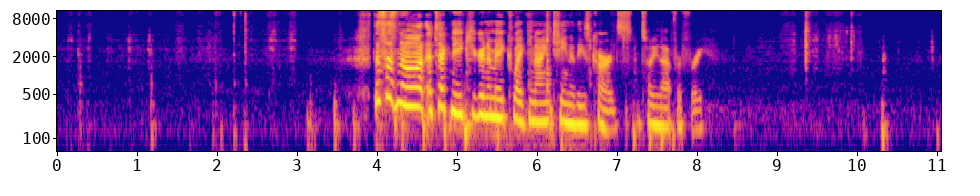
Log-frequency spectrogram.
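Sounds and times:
soft rubbing: 0:00.0 - 0:07.7, 0:08.6 - 0:10.4
ink dauber tapping: 0:04.7 - 0:07.7.

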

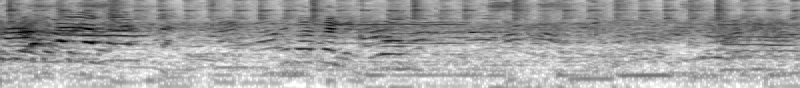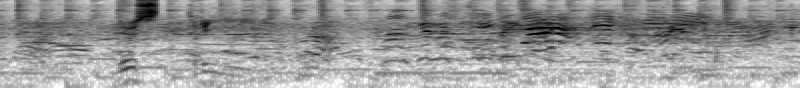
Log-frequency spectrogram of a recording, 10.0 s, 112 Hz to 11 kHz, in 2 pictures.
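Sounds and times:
children chattering: 0:00.0 - 0:10.0
background music with bass: 0:01.0 - 0:10.0.

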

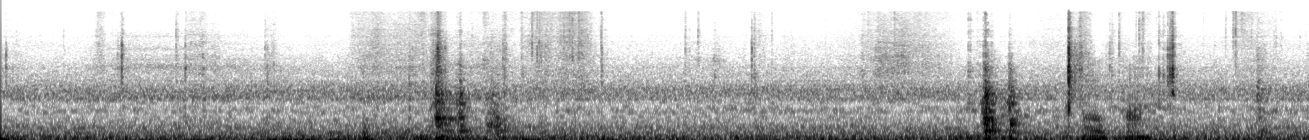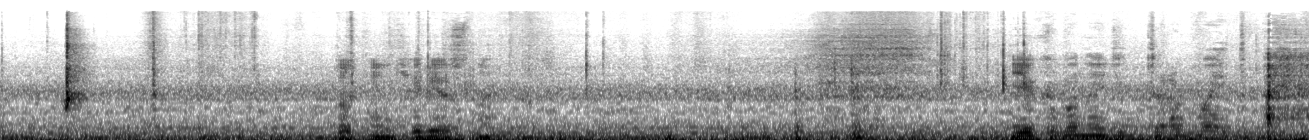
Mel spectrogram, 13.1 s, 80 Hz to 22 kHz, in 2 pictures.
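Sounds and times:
low background rumble: 0:00.0 - 0:13.0
plastic packaging crinkling: 0:01.8 - 0:04.2, 0:05.4 - 0:09.8.

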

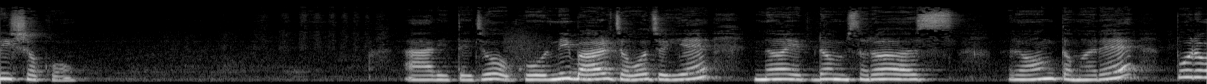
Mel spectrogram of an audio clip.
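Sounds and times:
felt-tip pen scratching on paper: 0:02.5 - 0:03.8.

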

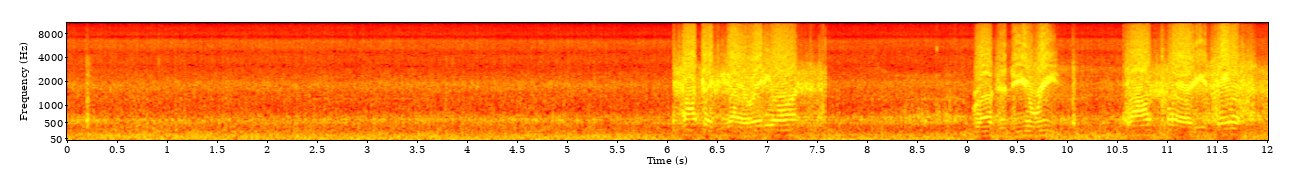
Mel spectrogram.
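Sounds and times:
ultralight engine and propeller: 0:00.0 - 0:12.0.

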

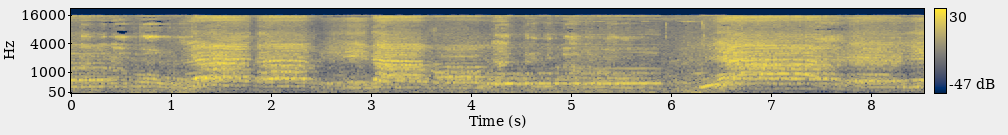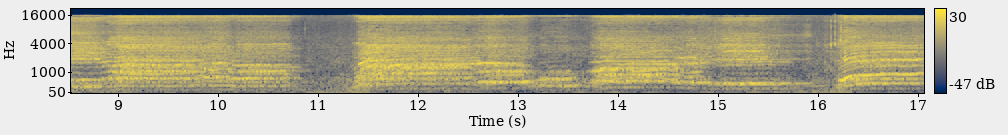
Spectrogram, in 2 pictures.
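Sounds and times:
group singing a chant: 0:00.0 - 0:17.0.

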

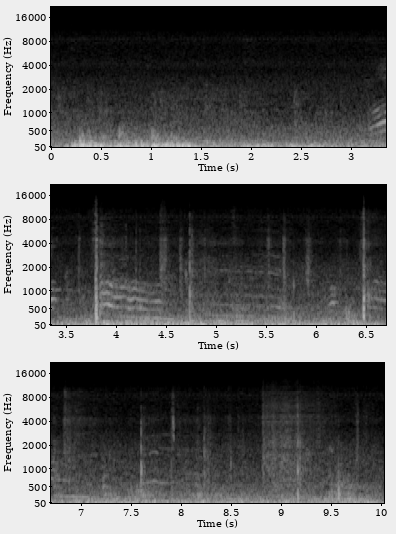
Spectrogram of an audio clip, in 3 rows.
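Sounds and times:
low microphone rumble: 0:00.0 - 0:10.0
racket striking tennis ball: 0:06.4 - 0:07.0.

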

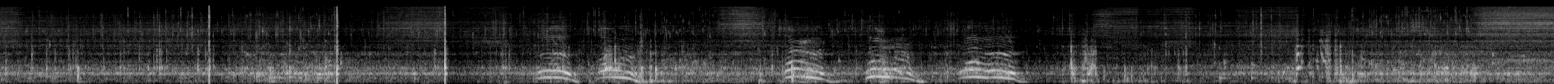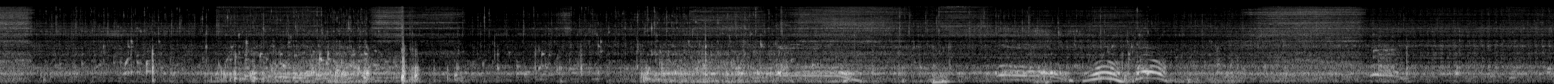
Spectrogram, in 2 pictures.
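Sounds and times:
gurgling exhaled bubbles: 0:00.0 - 0:03.9, 0:05.0 - 0:31.0
diver's regulator hissing inhale: 0:03.8 - 0:05.0, 0:07.1 - 0:07.8, 0:10.9 - 0:13.0, 0:14.7 - 0:16.1, 0:18.4 - 0:20.4, 0:22.4 - 0:25.5, 0:27.8 - 0:29.2.

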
